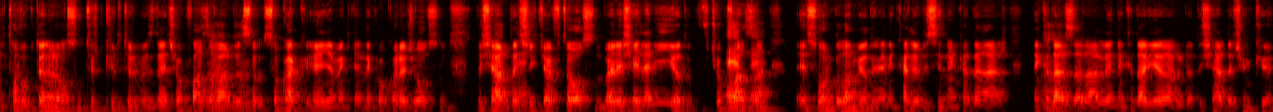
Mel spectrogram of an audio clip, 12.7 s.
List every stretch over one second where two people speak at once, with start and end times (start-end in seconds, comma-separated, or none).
none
